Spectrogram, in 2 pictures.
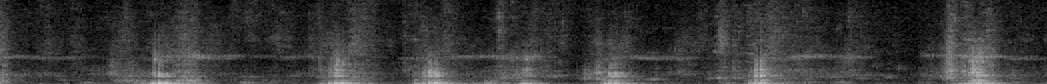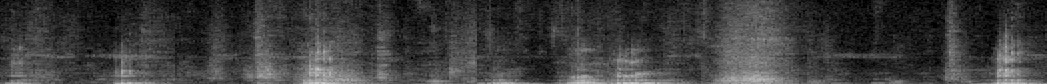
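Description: Domestic pigs grunting: short, separate grunts about once a second, coming quicker together late on.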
